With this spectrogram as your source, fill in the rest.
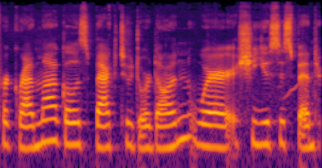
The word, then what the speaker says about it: Dordogne: Yeah, I think they say Dordogne in the game. That's how you pronounce it.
